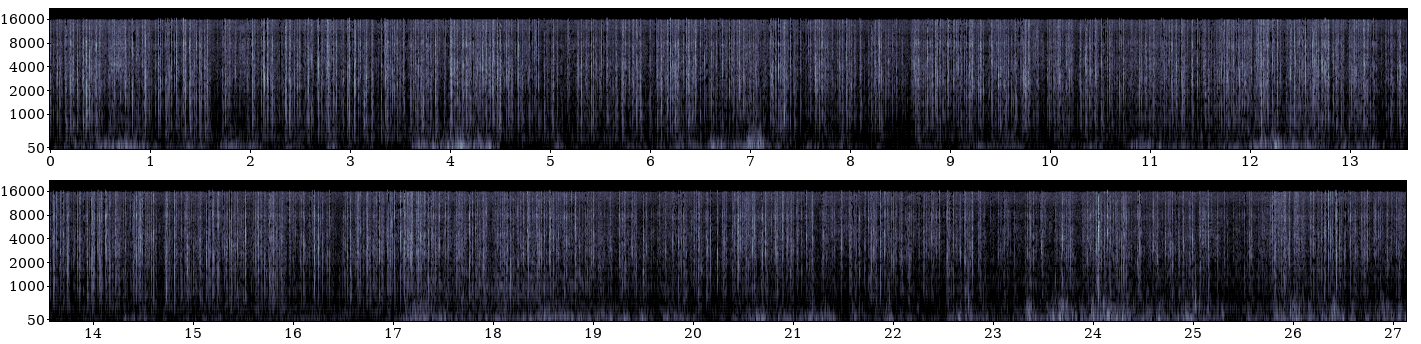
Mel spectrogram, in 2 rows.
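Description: A shovel scraping and digging into dry, stony soil, with loose earth and gravel crunching and trickling, irregular clicks and scrapes throughout, and low thumps that come heavier from about 17 seconds in.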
